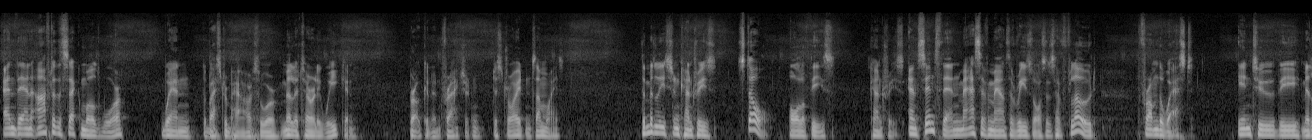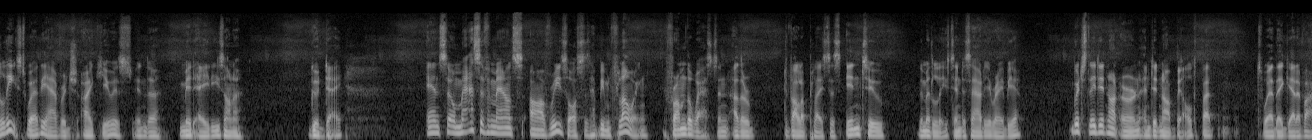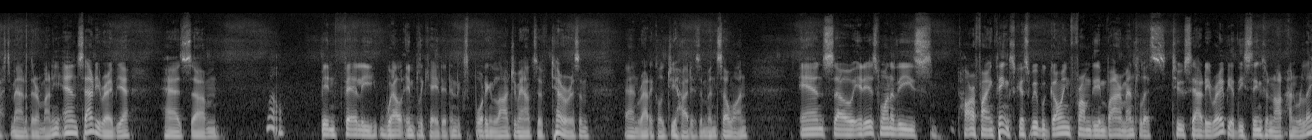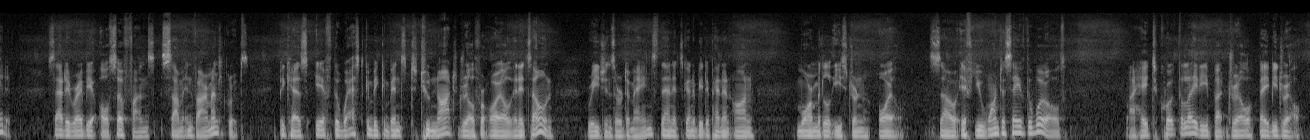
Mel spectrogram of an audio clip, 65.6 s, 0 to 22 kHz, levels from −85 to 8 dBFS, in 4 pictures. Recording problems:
hiss; faint; throughout; 20 dB below the speech

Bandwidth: 15.5 kHz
